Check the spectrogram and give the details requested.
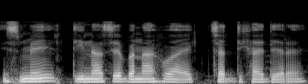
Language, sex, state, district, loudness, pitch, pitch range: Hindi, male, Arunachal Pradesh, Longding, -14 LUFS, 125 Hz, 120-130 Hz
